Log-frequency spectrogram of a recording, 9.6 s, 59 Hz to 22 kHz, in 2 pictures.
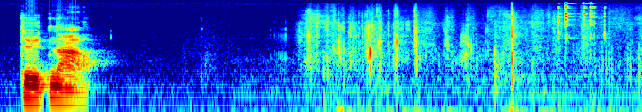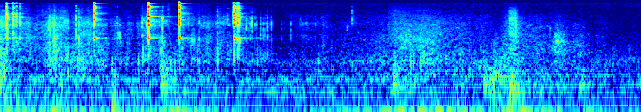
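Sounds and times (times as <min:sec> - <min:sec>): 
speech: 0:00.2 - 0:00.8
fabric rustling and tugging: 0:02.0 - 0:09.3
metal belt buckle clinking and jangling being undone: 0:02.1 - 0:07.6.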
